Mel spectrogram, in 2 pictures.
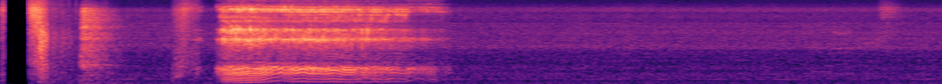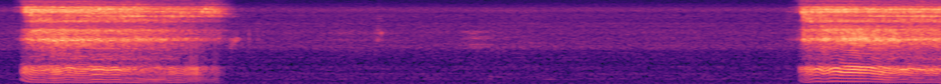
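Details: Loud, rattling human snores of about one to one and a half seconds each, roughly every five seconds, with quiet between them; a cockatiel listens to the snoring.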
